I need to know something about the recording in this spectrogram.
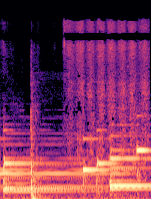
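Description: Soft piano music playing slow chords. From about half a second in, a rubbing, scrubbing noise runs over it, starting with a low thump.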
